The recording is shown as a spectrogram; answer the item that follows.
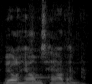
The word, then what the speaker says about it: Wilhelmshaven: German ship's clock today I believe it's pronounced a Schuman vilhelms Haven one of the mounting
